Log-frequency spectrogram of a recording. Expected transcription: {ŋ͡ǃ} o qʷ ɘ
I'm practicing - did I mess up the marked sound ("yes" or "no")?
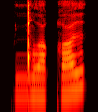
no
